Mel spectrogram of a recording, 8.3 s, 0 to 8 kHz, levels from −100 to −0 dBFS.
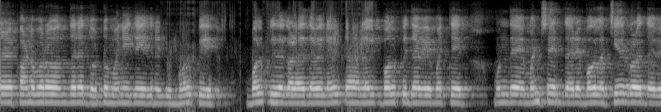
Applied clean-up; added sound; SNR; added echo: neural separator model SepFormer DNS4.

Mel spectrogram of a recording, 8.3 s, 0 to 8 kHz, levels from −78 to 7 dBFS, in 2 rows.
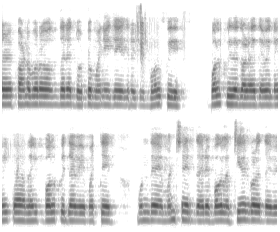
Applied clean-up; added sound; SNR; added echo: neural mask model DeepFilterNet 3.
